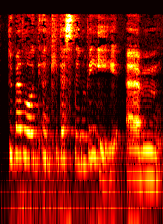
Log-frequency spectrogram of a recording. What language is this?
Welsh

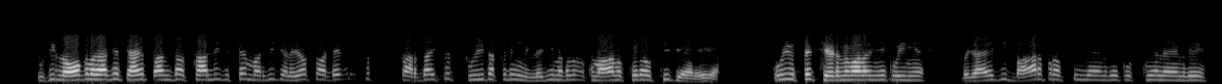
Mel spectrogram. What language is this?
Punjabi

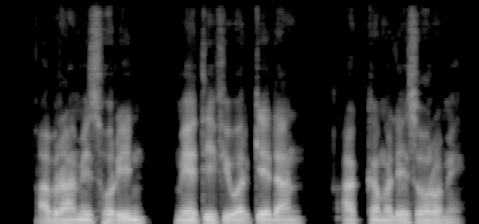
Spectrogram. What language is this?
Oromo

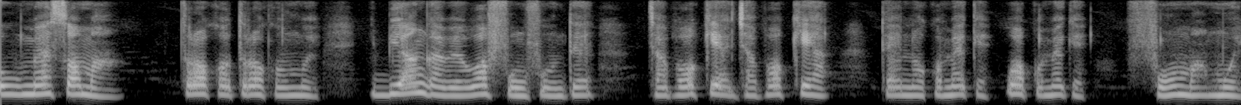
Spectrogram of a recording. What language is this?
Kalabari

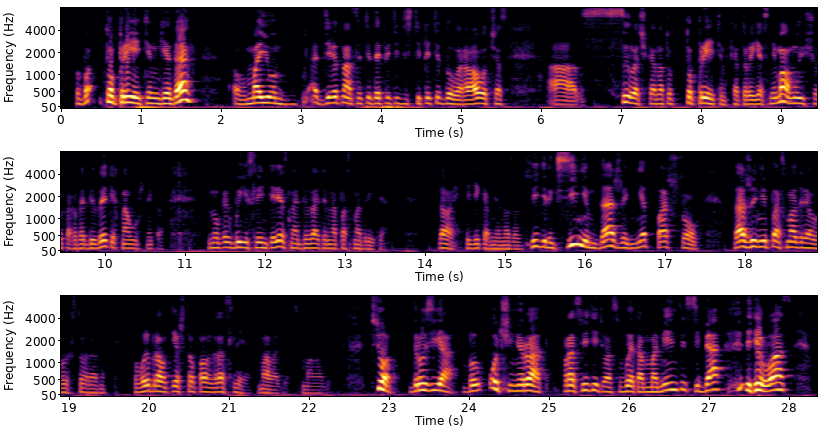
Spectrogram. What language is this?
Russian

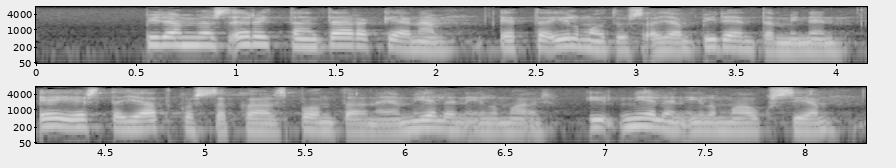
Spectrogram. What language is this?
Finnish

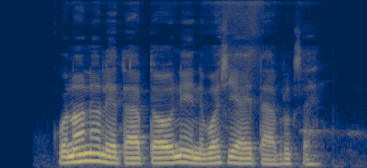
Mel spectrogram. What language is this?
Kalenjin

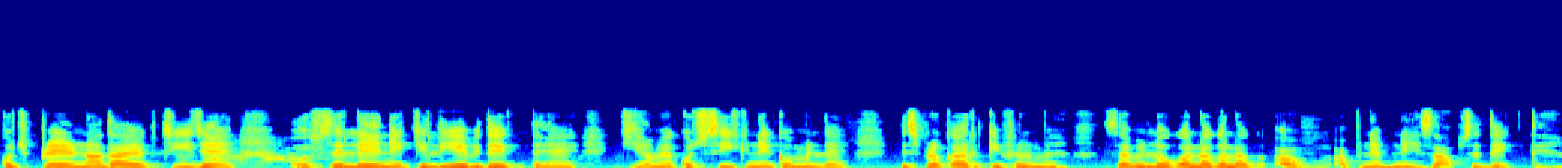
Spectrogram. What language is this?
Hindi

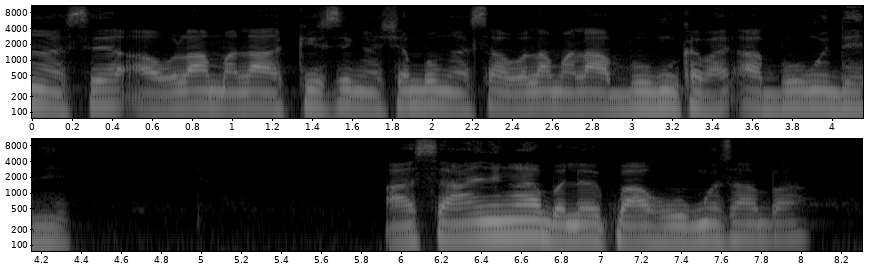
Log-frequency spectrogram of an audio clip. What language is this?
Eggon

